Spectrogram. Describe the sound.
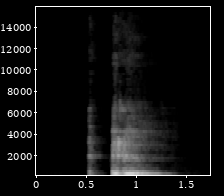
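Throat clearing, heard alone: a short, soft catch, a brief pause, then a longer, louder and raspy rumbling clear that fades out.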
